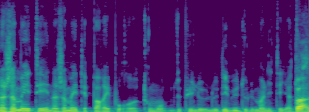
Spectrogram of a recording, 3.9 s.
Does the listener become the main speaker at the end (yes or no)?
yes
